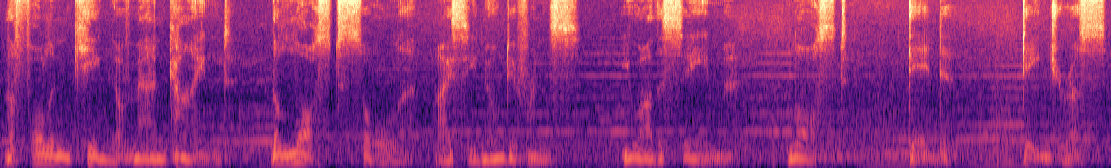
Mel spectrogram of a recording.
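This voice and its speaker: An actor playing an ancient, menacing fae seer in a fantasy game, theatrical and portentous with whispery turns. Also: male voice, sits low, very animated, slow, vocal fry, exaggerated voice. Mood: ominous. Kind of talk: fantasy RPG voice acting. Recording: game dialogue over loud music.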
